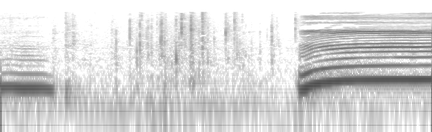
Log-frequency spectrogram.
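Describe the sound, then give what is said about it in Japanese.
A snack wrapper crinkles and rustles for about a second as a package of Tanba black bean mochi is opened, a dense patch of crackly plastic noise set between two sustained, steady voiced tones. “お菓子食べたら止まらないんですよ。 はい、開けましたよ、つって。”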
